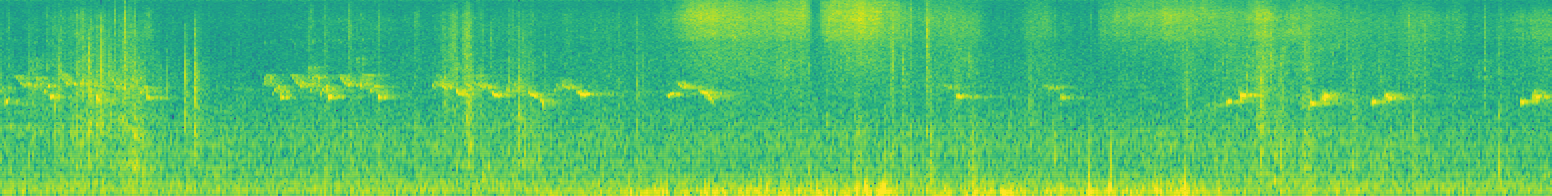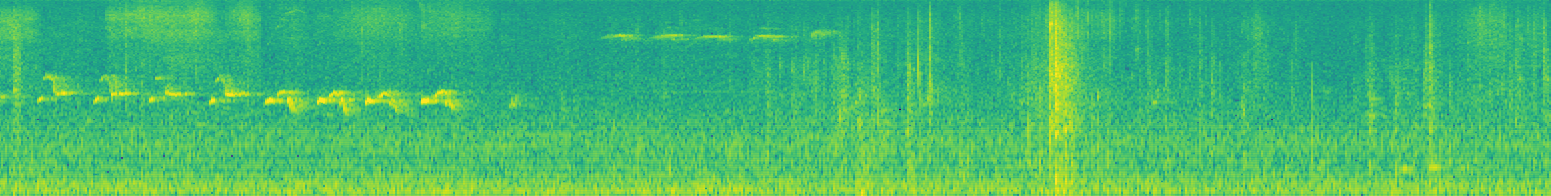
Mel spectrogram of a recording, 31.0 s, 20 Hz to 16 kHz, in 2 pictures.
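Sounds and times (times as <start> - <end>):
bird chirping: 2.6 - 7.4, 12.0 - 14.2, 15.2 - 20.8.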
